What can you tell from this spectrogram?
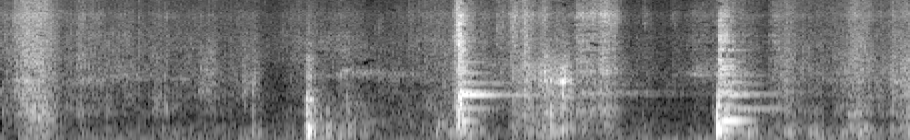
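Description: Background music: a few sparse plucked-string notes, three clear plucks each ringing briefly, over a faint hiss.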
